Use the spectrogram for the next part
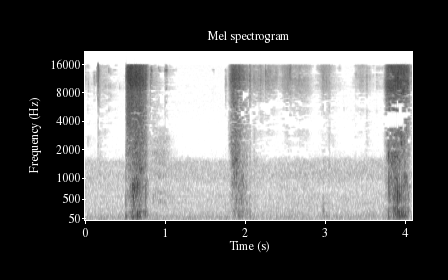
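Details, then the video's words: Snow in the nose sets off Buran, a mixed-breed Siberian watchdog, in a run of three loud explosive sneezes spaced over a few seconds, with a faint softer snort between them, in quiet outdoor surroundings. "Собака чихает. Буран расчихался"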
